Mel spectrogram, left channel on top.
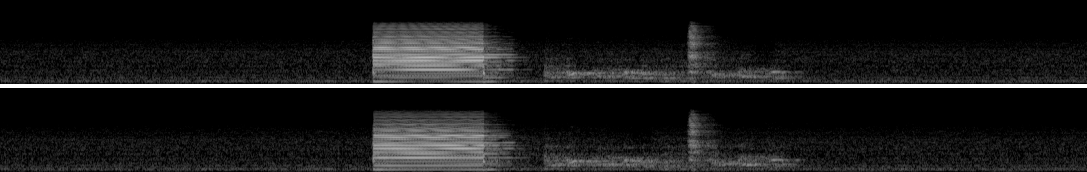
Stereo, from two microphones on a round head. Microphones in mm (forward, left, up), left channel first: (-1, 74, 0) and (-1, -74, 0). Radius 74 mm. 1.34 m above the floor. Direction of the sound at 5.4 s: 15° left (ahead or behind).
